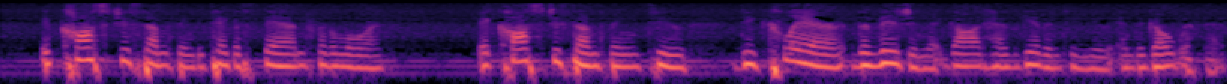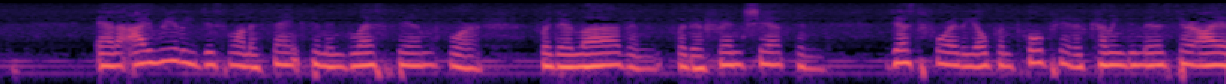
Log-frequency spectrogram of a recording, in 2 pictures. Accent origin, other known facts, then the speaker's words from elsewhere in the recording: West Coast, United States; I was raised on the West Coast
